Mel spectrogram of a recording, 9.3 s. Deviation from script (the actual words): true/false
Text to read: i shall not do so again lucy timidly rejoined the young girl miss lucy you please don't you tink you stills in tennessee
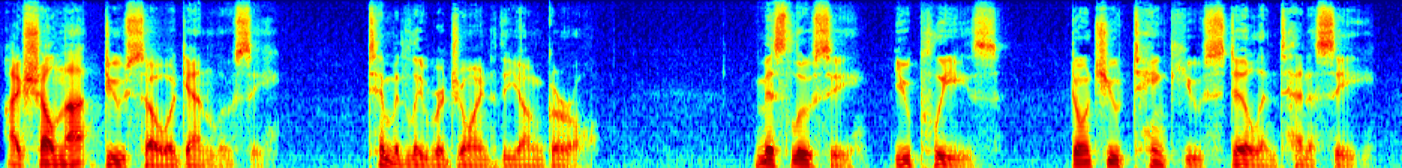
true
